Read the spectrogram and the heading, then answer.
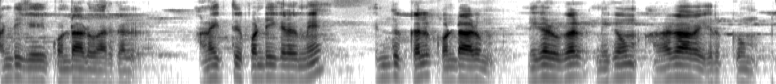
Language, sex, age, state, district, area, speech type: Tamil, male, 60+, Tamil Nadu, Kallakurichi, rural, spontaneous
